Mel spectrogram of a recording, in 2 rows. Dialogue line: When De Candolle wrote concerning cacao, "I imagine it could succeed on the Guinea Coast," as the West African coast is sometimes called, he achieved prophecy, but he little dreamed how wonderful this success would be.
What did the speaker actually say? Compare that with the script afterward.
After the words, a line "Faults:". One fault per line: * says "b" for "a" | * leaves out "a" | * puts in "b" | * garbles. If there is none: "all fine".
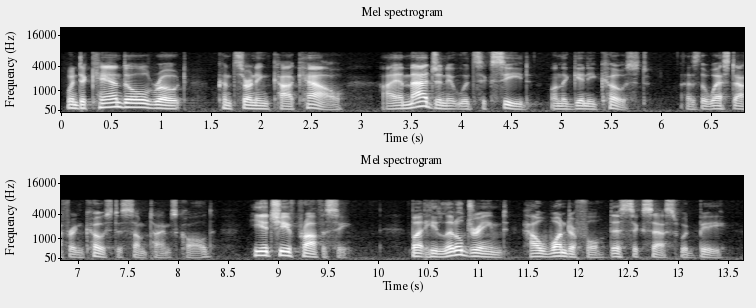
When De Candolle wrote concerning cacao, "I imagine it would succeed on the Guinea Coast," as the West African coast is sometimes called, he achieved prophecy, but he little dreamed how wonderful this success would be.
Faults:
* says "would" for "could"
